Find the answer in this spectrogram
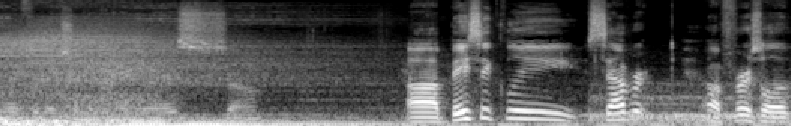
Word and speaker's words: Saverik: Basically, Saverik, first of all, the way to pronounce his name is more like Saverik or Saverik. I really don't care.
